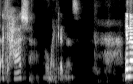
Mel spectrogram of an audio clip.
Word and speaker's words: Acacea: so clever wow and how is it pronounced it's Akasha oh my God you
